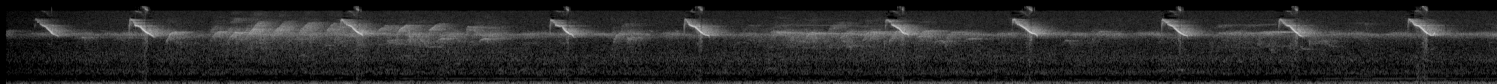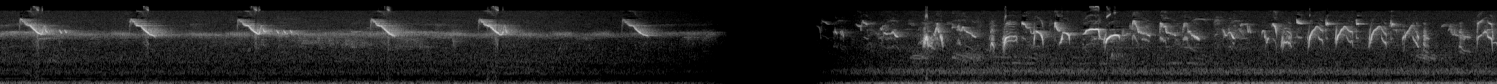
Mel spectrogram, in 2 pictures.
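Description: Bird calls: a single high note sweeping downward, repeated about once a second for some twenty seconds; then, after a brief moment of silence, a busy twittering of many high chirps.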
